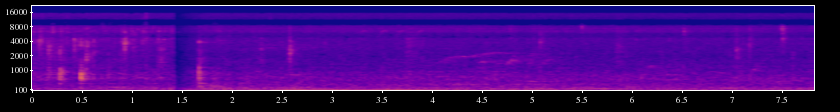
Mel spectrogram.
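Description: Potato-stuffed bread rolls sizzling steadily in hot oil in a nonstick kadai, with scattered light clicks of a metal slotted spoon turning them. The sound drops out briefly about one and a half seconds in.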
